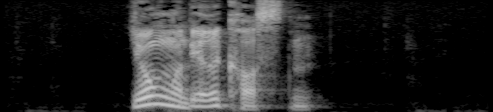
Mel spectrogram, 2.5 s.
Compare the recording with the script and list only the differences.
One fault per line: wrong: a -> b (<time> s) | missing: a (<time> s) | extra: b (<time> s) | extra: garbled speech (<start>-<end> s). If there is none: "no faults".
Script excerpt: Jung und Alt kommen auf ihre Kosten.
missing: Alt kommen auf (1.0 s)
